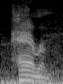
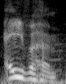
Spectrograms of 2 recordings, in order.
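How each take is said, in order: First: The name is said in a shorter, local form. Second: The name is read out as it is spelled. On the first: This is how the people who live there say it. The speaker calls it right. "The locals out here call this place Airham" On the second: An outsider would guess it from the spelling. The speaker calls it wrong. "which you might think is Averham or Averham, but it's not"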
